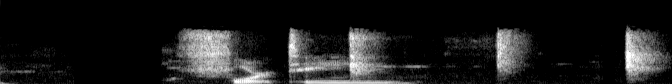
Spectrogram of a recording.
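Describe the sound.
A child claps twice in another room, two sharp, separate bursts about half a second apart. Just before them a voice makes a brief, moderately loud sound.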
